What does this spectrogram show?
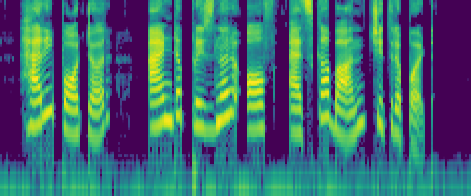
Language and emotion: Marathi, neutral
